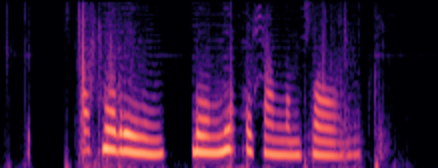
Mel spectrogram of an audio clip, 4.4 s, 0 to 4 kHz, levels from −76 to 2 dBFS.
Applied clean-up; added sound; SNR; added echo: neural separator model SepFormer WHAMR!.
